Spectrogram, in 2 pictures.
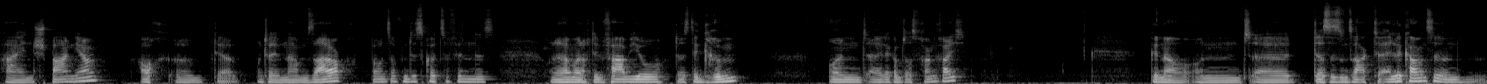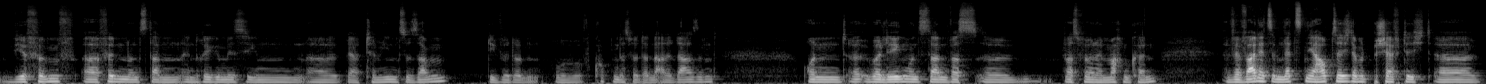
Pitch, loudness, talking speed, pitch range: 110 Hz, -26 LUFS, 180 wpm, 105-120 Hz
